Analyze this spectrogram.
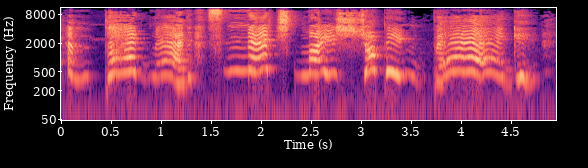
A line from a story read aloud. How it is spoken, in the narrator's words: cried Gogo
